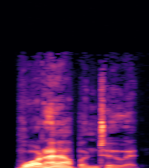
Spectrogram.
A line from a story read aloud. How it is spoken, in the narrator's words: he asks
